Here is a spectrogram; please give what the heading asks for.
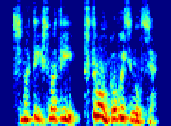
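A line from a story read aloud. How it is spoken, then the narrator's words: Quick whisper. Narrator (Russian): быстро прошептала наблюдательная Виза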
